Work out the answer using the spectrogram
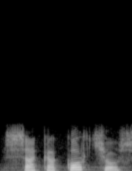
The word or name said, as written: sacacorchos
